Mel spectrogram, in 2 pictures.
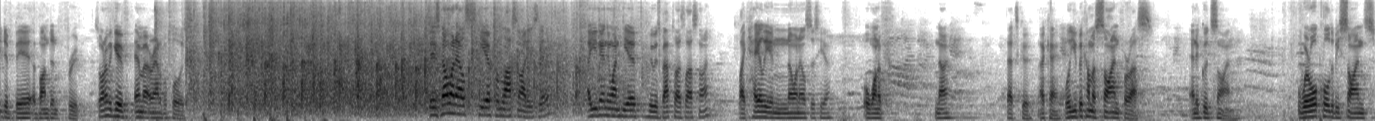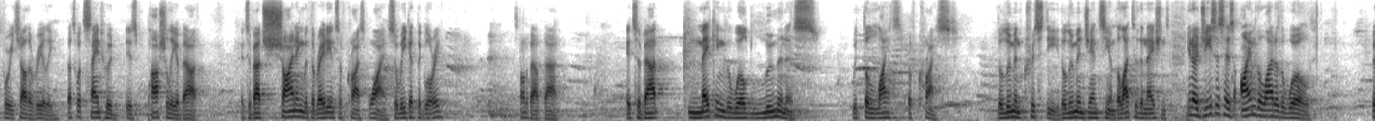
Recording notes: delivered in St Patrick's Church, Calliope, Qld.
